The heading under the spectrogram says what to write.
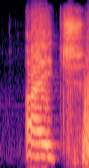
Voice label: "айч", aghul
